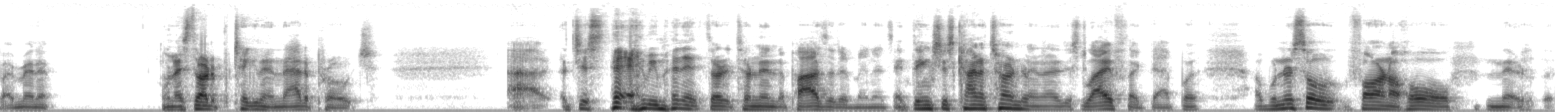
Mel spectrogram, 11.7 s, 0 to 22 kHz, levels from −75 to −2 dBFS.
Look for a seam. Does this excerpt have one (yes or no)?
yes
